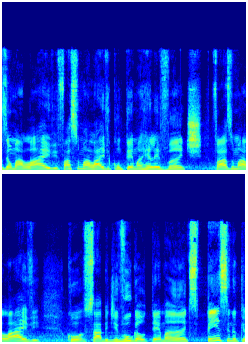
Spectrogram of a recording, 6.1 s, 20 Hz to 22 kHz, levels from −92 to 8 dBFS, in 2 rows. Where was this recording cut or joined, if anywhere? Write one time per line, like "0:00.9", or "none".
0:02.6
